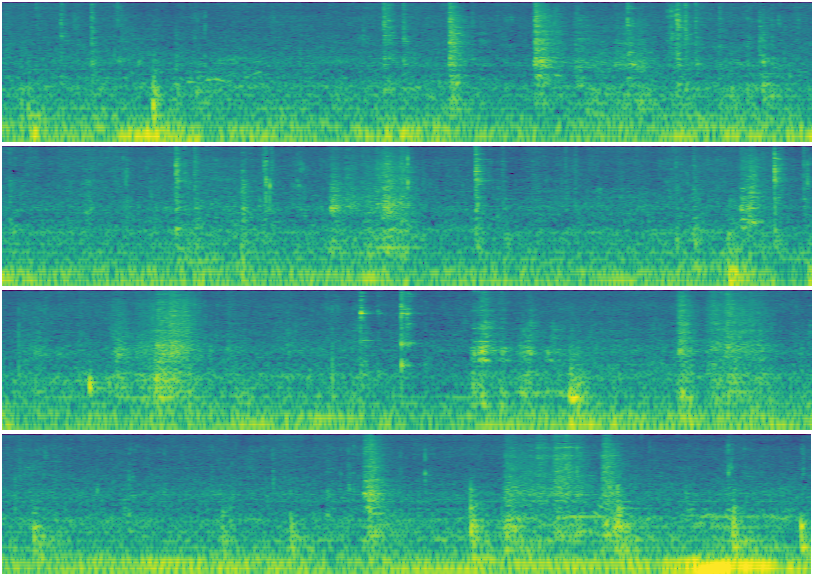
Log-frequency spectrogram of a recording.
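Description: Metal cooking utensils at a street-food stall: tongs and spatulas clinking against a steel wire rack and pans, a dozen or so scattered clicks over a steady low hum.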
